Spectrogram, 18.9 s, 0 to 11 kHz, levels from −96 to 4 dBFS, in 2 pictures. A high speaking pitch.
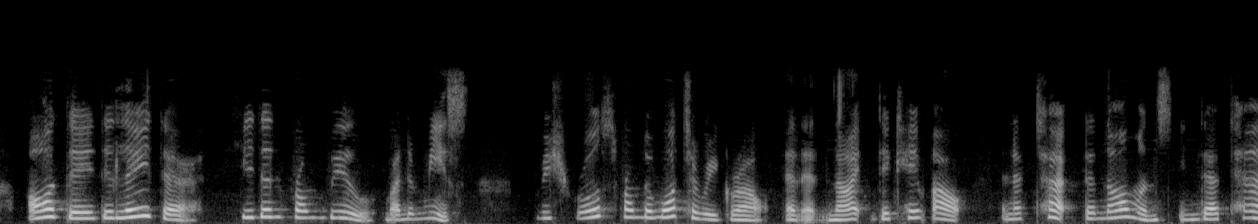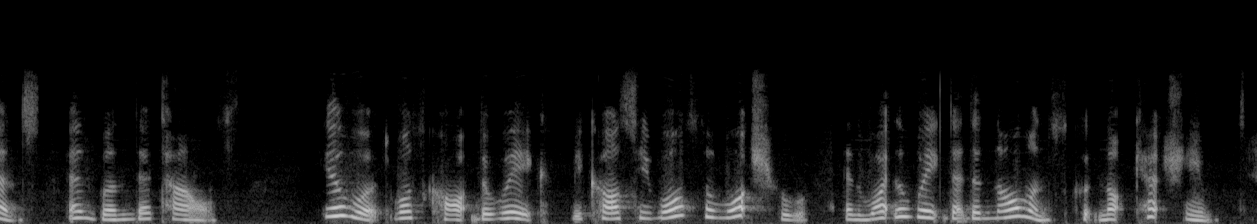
Yes: very high, 295 Hz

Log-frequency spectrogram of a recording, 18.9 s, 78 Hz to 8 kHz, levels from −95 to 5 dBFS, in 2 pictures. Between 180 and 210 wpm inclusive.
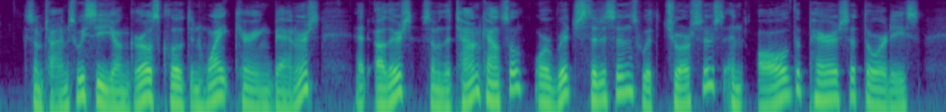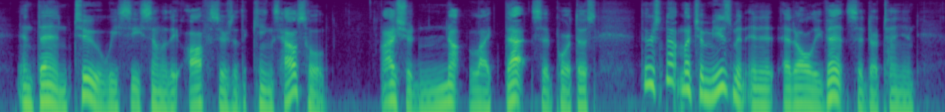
Yes: average, 185 wpm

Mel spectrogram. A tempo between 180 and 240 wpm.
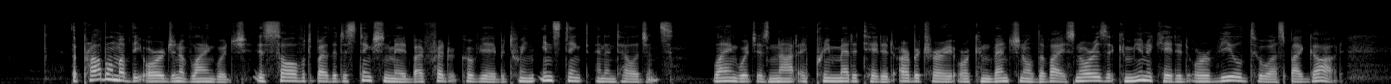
No: average, 170 wpm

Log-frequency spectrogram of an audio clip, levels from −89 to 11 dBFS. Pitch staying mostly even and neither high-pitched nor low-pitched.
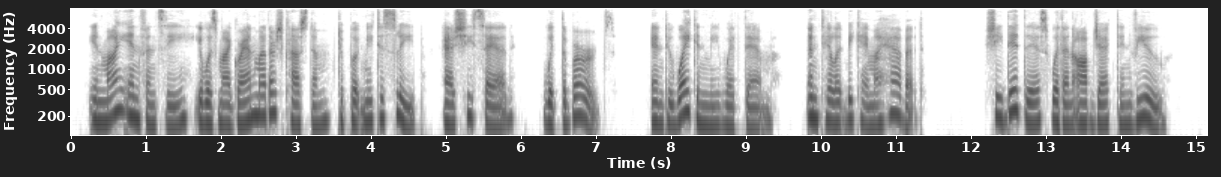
No: average, 3.4 semitones; medium, 165 Hz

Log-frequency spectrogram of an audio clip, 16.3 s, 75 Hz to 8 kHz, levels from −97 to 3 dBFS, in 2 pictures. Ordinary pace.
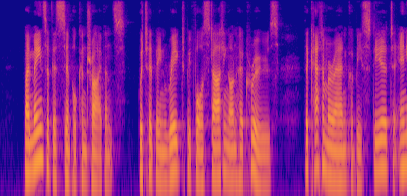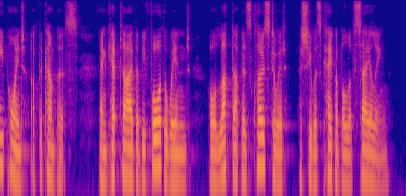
Yes: average, 165 wpm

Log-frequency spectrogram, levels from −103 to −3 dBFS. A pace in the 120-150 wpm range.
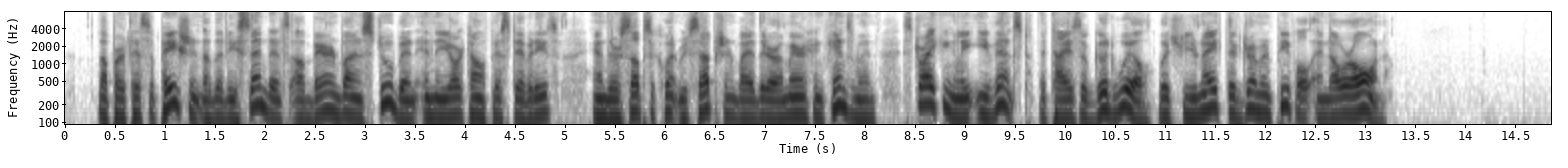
Yes: average, 145 wpm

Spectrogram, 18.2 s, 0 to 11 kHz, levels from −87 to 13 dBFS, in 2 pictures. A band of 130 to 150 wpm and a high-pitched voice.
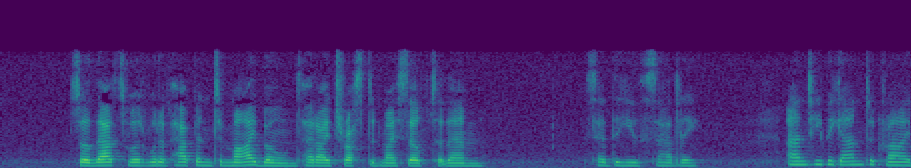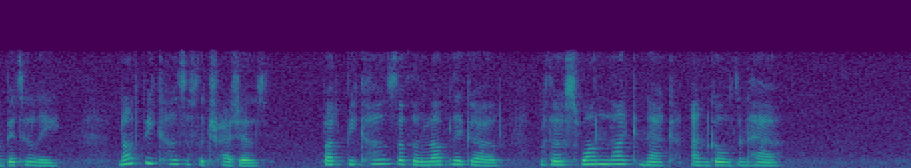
Yes: average, 140 wpm; high, 200 Hz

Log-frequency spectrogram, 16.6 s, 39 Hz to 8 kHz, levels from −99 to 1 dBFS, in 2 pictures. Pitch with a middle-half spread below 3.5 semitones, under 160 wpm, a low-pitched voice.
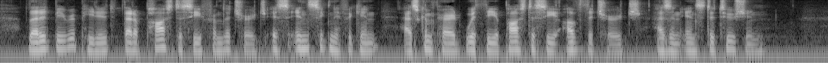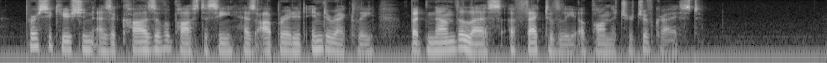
Yes: average, 2.9 semitones; average, 150 wpm; low, 110 Hz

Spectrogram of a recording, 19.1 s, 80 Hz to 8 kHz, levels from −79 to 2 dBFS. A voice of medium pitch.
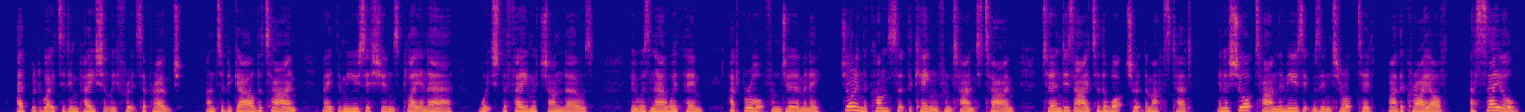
Yes: medium, 160 Hz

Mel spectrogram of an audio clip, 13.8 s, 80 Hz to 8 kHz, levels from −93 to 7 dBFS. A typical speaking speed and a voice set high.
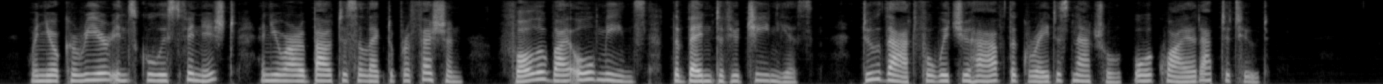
Yes: average, 155 wpm; high, 195 Hz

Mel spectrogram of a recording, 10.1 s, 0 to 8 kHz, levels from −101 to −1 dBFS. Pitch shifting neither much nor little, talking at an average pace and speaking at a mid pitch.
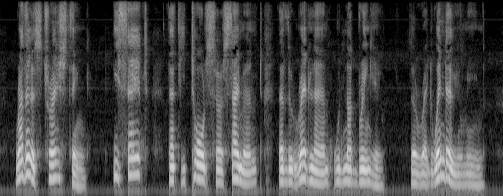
No: wide, 6.0 semitones; average, 145 wpm; medium, 145 Hz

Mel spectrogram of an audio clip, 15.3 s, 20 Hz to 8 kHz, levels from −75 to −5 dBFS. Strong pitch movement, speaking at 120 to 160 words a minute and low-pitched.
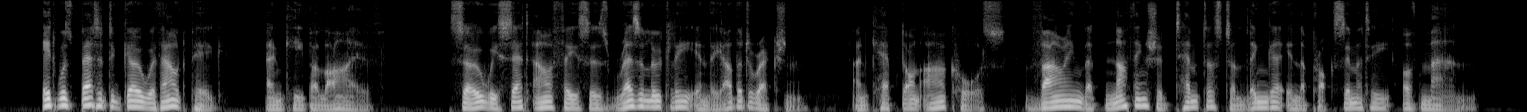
Yes: wide, 6.3 semitones; average, 150 wpm; very low, 95 Hz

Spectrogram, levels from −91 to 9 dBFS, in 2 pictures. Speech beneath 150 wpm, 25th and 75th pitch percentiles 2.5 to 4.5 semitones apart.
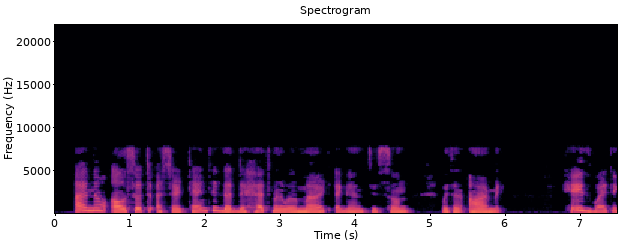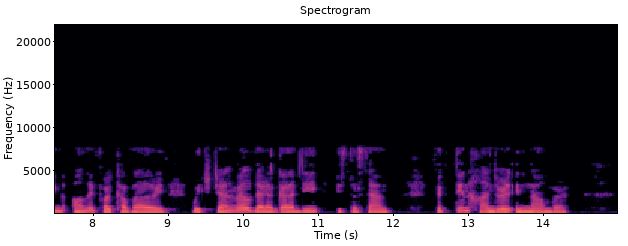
Yes: average, 140 wpm; average, 2.8 semitones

